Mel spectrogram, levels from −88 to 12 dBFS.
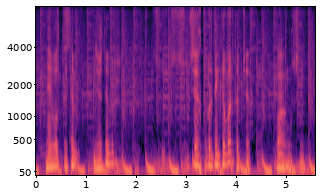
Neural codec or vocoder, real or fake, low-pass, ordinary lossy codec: none; real; none; none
